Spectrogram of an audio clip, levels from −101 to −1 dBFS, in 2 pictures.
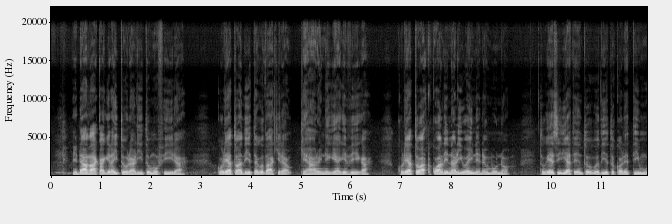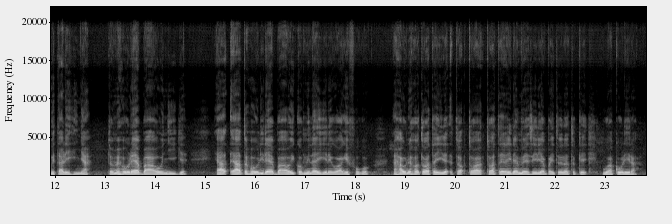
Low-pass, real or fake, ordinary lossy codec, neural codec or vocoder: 19.8 kHz; fake; none; vocoder, 48 kHz, 128 mel bands, Vocos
